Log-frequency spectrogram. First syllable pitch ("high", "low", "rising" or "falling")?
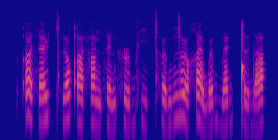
falling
